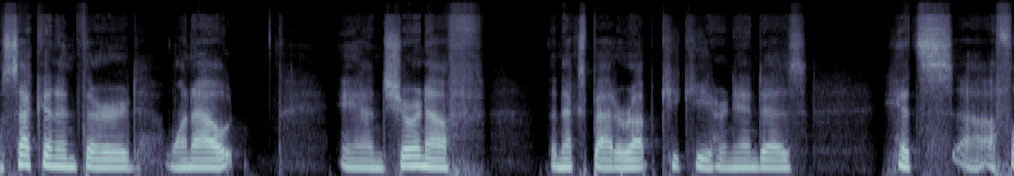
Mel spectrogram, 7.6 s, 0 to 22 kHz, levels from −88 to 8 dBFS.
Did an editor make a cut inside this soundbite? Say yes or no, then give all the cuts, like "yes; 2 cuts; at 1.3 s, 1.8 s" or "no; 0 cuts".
no; 0 cuts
